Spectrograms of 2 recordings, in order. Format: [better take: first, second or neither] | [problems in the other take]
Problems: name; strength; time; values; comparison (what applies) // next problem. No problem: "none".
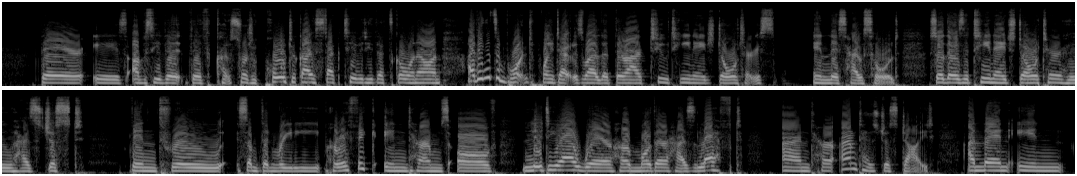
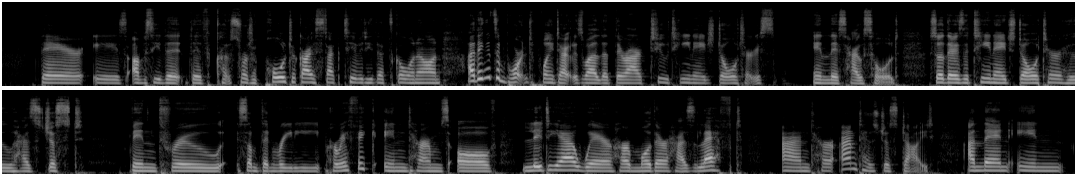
second | distortion; heavy; 15% of the sound clipped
